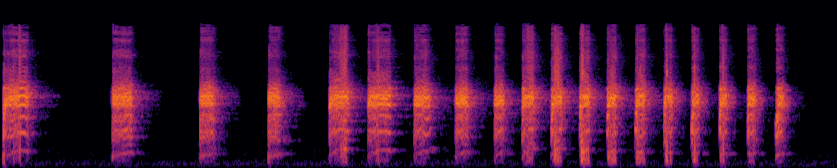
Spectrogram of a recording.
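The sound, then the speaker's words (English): A hen mallard duck gives a greeting call: a long string of many loud, nasal quacks, spaced widely at first and then coming faster and closer together. “And it's all it is, a hen mallard greeting sound. A hen mallard greeting, to some of y'all out there that's just gets going, is simply a string of quacks.”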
